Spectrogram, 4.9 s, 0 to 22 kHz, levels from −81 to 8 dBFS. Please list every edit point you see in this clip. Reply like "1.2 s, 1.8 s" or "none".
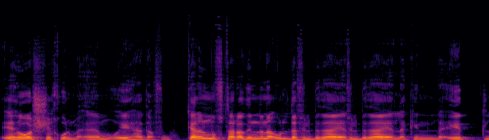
1.8 s, 3.5 s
